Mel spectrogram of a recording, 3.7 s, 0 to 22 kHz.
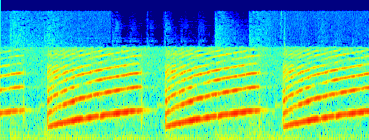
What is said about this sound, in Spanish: Con una alarma de este estilo se les puede levantar a los cadetes a las 5 de la mañana perfectamente para formar y acudir a solucionar una emergencia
